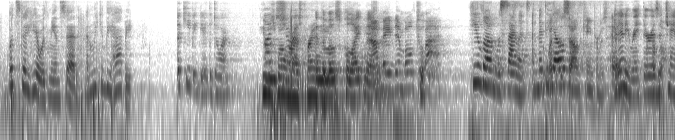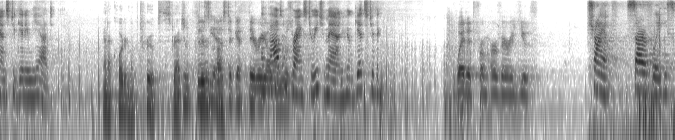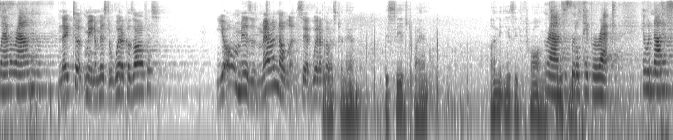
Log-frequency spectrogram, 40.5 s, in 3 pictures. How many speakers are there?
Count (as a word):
ten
